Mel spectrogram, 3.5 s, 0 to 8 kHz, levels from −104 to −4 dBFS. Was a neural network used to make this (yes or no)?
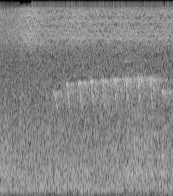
no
